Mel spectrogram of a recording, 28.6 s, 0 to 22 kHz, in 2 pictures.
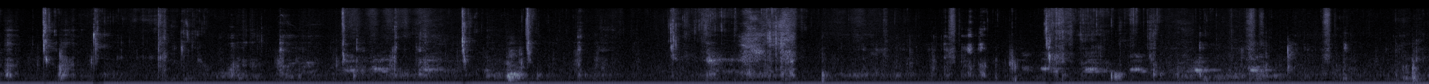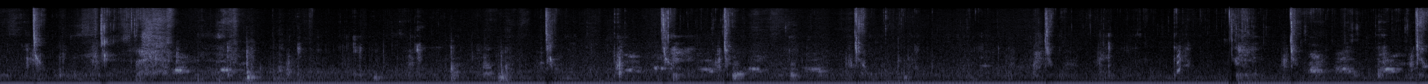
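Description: A man chewing and biting into pieces of spicy buffalo meat with rice, close to a clip-on microphone on his jacket. The eating goes on throughout with many small clicks, and there are longer, louder bursts about 7 and 15 seconds in.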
